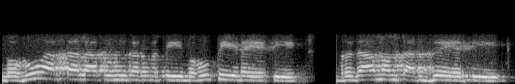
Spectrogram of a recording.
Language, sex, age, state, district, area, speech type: Sanskrit, female, 18-30, Kerala, Thrissur, urban, conversation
